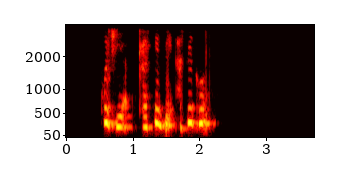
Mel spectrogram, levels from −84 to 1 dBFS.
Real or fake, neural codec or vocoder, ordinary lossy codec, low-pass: fake; codec, 24 kHz, 3.1 kbps, DualCodec; AAC, 32 kbps; 3.6 kHz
